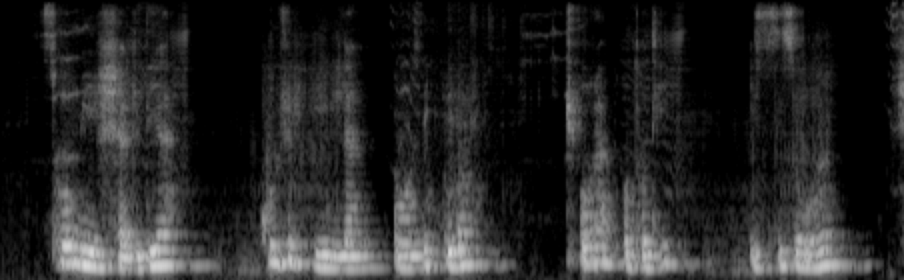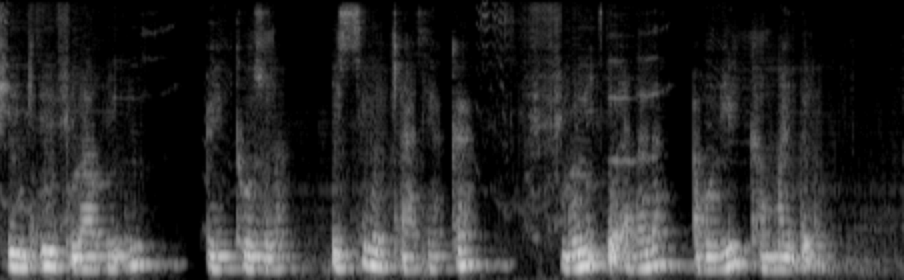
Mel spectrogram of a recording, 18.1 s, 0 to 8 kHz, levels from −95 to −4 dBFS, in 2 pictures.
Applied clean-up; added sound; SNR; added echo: neural separator model SepFormer DNS4.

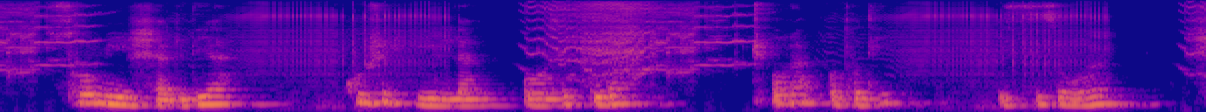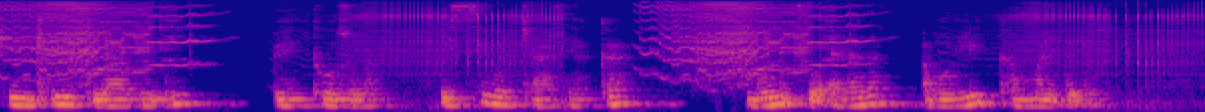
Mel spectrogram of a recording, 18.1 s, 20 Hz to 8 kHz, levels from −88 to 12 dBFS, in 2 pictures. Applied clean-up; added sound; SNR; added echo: none; Squeak; 16 dB; reverberation time 0.3 s.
